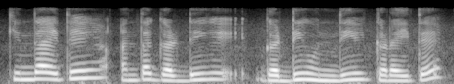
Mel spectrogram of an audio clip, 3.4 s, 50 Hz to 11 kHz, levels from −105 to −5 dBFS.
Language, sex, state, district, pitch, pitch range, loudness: Telugu, female, Telangana, Hyderabad, 240 Hz, 210-250 Hz, -16 LUFS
